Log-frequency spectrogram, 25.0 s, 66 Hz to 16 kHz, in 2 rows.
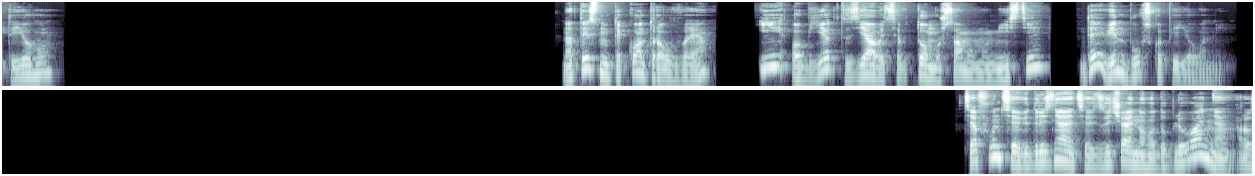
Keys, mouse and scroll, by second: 1.2 scroll down 2, 1.7 middle click, 4.8 click, 6.5 ctrl+v, 7.3 middle click, 13.7 shift+click, 15.0 Delete, 19.5-19.8 scroll up 4, 20.1 middle click, 22.0 scroll down 2, 22.9 scroll down 1, 24.3 g.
